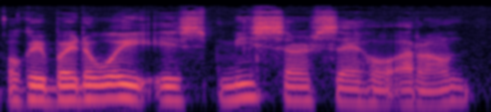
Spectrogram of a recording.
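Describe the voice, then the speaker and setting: A man's voice: medium pitch, fairly even intonation, moderate pace, natural voice. A man with a Filipino accent playing an earnest, courteous teacher who formally instructs an online class in an amateur radio play. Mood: calm, concerned. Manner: formal, instructive, checking with "okay?".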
